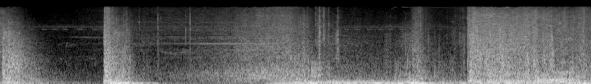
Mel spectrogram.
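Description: A large creature crashes and thuds against a wooden wall.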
